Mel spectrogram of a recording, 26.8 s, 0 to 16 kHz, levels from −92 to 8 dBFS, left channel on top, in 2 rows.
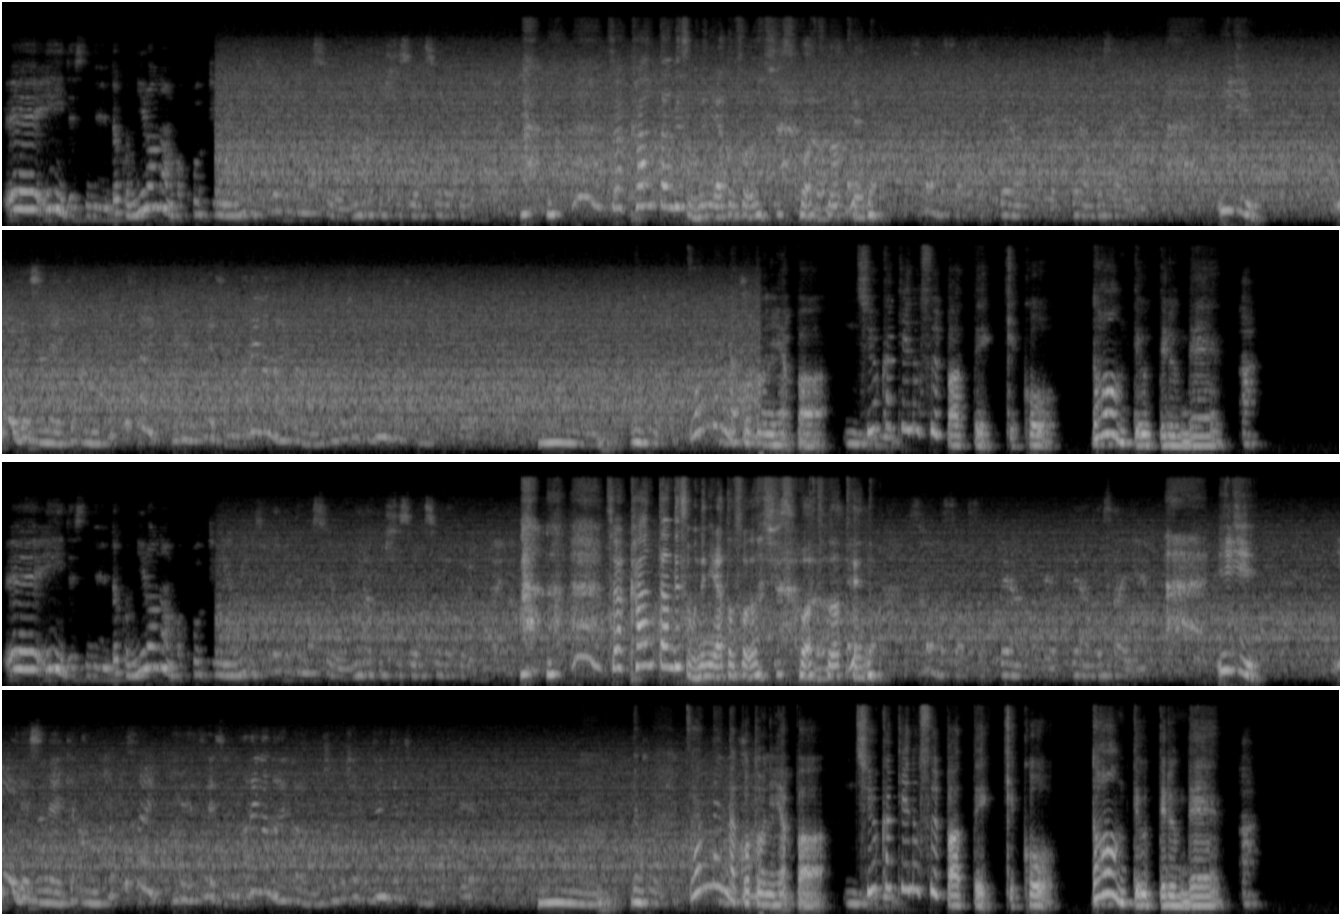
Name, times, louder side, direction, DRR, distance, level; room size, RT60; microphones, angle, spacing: voice 1, 0.0-5.1 7.7-11.5 13.0-18.2 19.8-20.2 20.5-21.3 21.8-22.4 24.3-24.6 25.8-25.9, equal, ahead, 1.8 m, -42 dB
sound 1, 2.1-21.0, left 5 dB, 60° left, 0.6 m, -42 dB
voice 2, 5.2-8.7 11.6-12.6 18.7-21.6 21.9-23.9 24.3-25.6, right 4 dB, 75° right, 0.5 m, -33 dB
3.4 x 2.2 x 2.5 m
head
